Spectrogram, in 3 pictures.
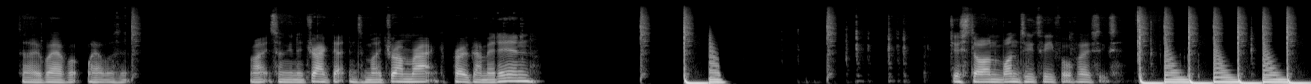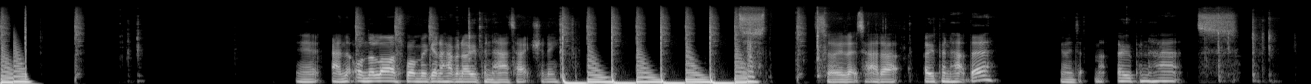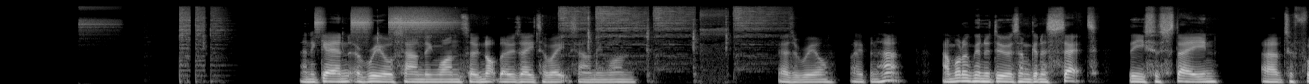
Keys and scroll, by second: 6.8 space, 8.6 d, 11.4 space, 15.0 super+d, 17.8 BackSpace, 18.7 space, 20.6 space, 21.3 BackSpace, 21.9 BackSpace, 22.0 Tab, 25.3 Left, 25.6 Down, 25.8 Right, 27.9 Up, 29.7 Down, 32.1 Up, 32.7 Down, 33.5 Up.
